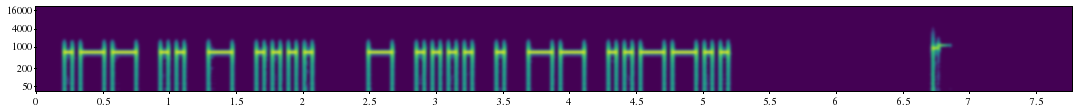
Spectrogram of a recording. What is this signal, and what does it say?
Morse code, heard as a keyed tone, about 19 wpm, 700 Hz. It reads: WITH THEM?
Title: Sentences from Top 600 Words 20wpm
